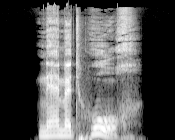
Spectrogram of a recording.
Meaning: second-person plural subjunctive II of hochnehmen
- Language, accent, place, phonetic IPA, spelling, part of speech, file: German, Germany, Berlin, [ˌnɛːmət ˈhoːx], nähmet hoch, verb, De-nähmet hoch.ogg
